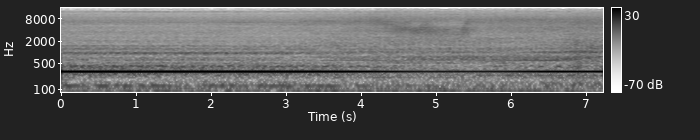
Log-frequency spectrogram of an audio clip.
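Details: Intake humming on a Honda S2000 fitted with a K&N intake: steady mid-pitched hum level over the engine drone; owner unsure whether it is normal, cause unknown.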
